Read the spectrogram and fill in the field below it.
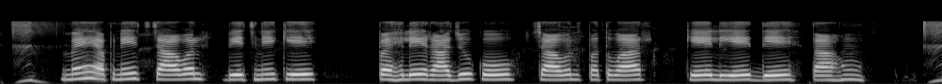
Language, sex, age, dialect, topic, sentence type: Hindi, female, 31-35, Garhwali, agriculture, statement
